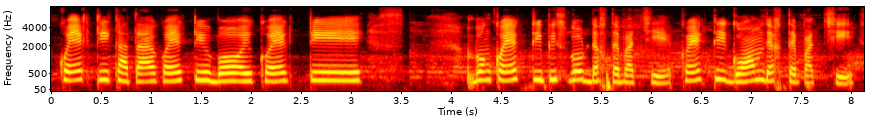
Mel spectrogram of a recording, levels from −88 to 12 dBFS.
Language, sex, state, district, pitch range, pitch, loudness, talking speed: Bengali, female, Assam, Hailakandi, 230-280 Hz, 260 Hz, -14 LUFS, 105 wpm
